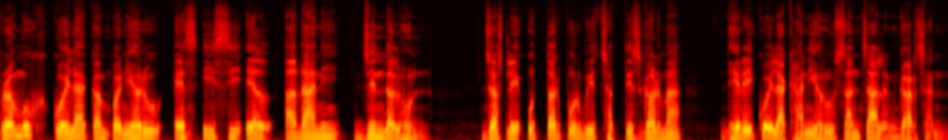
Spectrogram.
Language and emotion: Nepali, neutral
